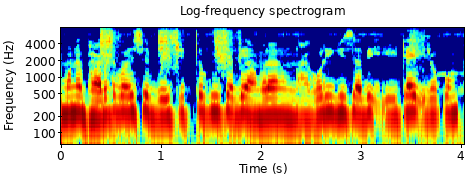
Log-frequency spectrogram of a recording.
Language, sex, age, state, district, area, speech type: Bengali, female, 45-60, West Bengal, Paschim Medinipur, rural, spontaneous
